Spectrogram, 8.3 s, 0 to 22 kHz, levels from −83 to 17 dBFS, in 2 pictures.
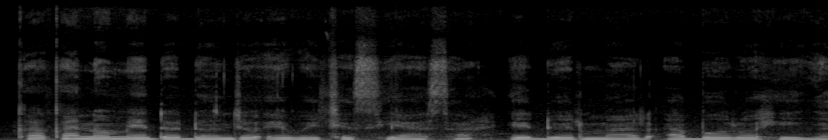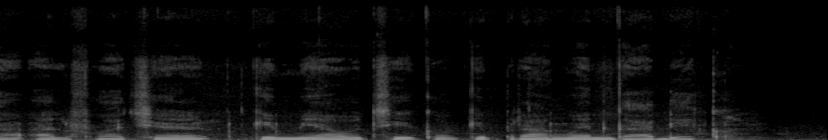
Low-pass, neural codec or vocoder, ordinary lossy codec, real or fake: none; none; none; real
